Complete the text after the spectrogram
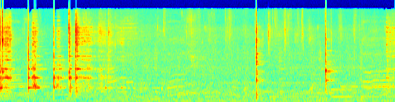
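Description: A wooden spoon scrapes and taps against a ceramic dish.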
